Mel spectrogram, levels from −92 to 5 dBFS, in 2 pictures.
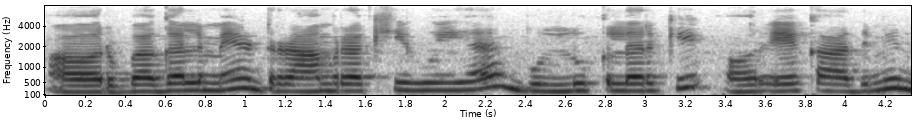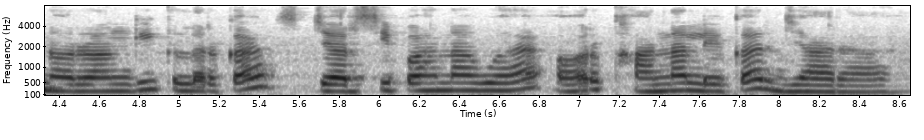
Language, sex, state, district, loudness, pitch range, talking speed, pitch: Hindi, female, Jharkhand, Palamu, -15 LUFS, 220-250 Hz, 185 wpm, 230 Hz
